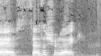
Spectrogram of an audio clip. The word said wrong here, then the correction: Schwenk: César, César Schwenk.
